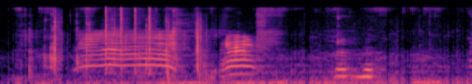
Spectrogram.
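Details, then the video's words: Roger the cat lets out a long, strained meow followed by a shorter one, then softer faint chirps; low room hum and a background voice underneath. "Meowy Roger"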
